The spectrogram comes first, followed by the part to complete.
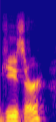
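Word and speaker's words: Geysir: that particular one, Geyser, or as it's pronounced in Iceland, Geyser, is the first known geyser discovered by people.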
